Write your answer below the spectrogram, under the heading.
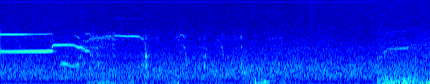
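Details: Tule elk in the rut at Point Reyes National Seashore: the end of a high whistled bugle held steady, then stepping down, followed by soft grunting chuckles over wind and surf-like rumble.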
